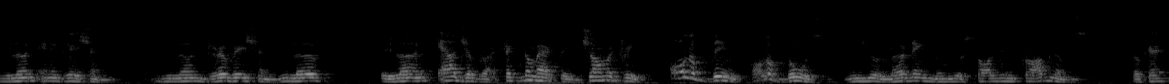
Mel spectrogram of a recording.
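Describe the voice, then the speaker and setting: A man speaks at a moderate pace with a fairly high pitch and ordinary pitch variation. His dark, mellow tone is somewhat breathy, and the room echo is audible. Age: 60s. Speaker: teacher. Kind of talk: lecture. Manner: halting.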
